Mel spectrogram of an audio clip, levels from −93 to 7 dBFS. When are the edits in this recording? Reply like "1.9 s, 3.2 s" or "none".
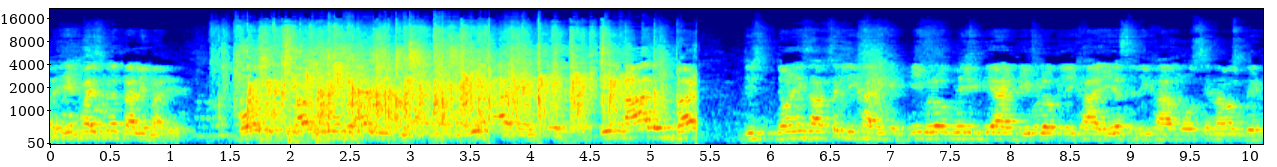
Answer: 5.4 s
